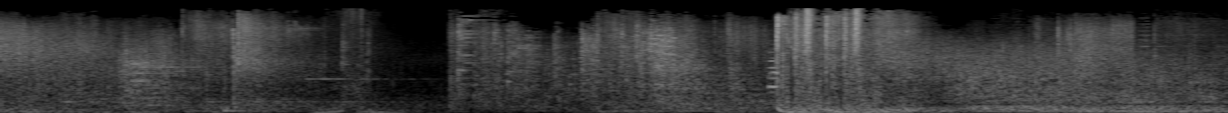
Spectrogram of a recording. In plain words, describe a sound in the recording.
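Heavy guns fire with deep, rumbling booms.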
